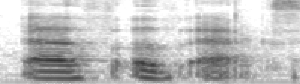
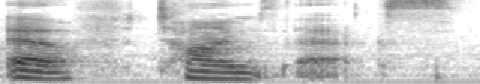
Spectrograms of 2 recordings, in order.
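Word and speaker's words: f(x): is sometimes written as F ofx instead that's pronounced F ofx not f * X the following are both the same equation of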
